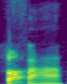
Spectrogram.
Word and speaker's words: pho: And it's the same with the Vietnamese noodle soup, which it's P-H-O, so you're like, oh, can I please have a pho? – Yeah. – And then you get laughed at, and you're told, no, it's pronounced Far. – It is far.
